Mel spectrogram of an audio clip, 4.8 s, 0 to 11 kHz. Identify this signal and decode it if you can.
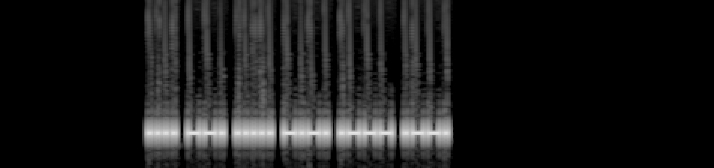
Morse code, heard as a keyed tone, about 42 wpm, 700 Hz. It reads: HG5CJP
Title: DXCC-100 Call Signs - 6 Characters - 45wpm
